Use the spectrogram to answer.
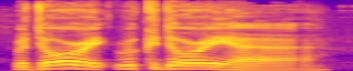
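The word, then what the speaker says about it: Rukodiora: I don't remember how this monster is pronounced, sorry. Rukadoria.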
